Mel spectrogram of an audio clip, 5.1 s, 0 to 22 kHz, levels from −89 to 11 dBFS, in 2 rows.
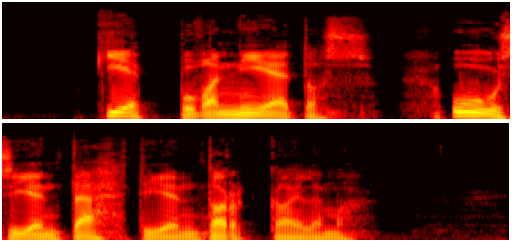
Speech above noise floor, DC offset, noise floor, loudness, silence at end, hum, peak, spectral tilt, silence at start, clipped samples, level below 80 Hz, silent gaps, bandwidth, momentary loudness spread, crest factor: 49 dB; under 0.1%; -73 dBFS; -24 LUFS; 0.75 s; none; -6 dBFS; -5.5 dB/octave; 0.5 s; under 0.1%; -40 dBFS; none; 13 kHz; 13 LU; 18 dB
